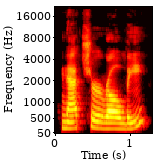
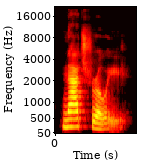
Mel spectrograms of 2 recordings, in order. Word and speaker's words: naturally: Rất nhiều sinh viên sẽ nói điều này như: "nat-ur-all-y", nhưng chúng tôi không phát âm theo cách đó. Nghe cẩn thận để làm thế nào tôi nói nó. "Nat-ral-ly", "tự nhiên", "tự nhiên", "nat-ral-ly".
